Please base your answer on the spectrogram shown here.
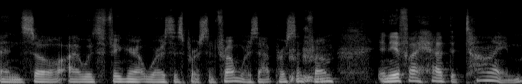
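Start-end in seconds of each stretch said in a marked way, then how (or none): none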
